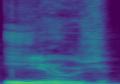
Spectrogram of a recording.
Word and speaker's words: uzhe: Uge. Yeah, I guess I'd probably pronounce that uge.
